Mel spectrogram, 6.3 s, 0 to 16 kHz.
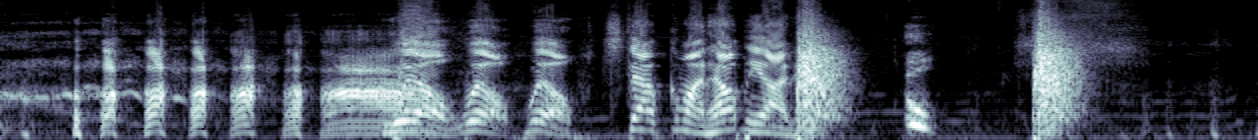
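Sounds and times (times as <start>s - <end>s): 
laughter: 0.0s - 2.2s, 5.6s - 6.2s
speech: 0.4s - 4.7s
slap to the face: 4.0s - 4.4s, 5.2s - 5.6s.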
